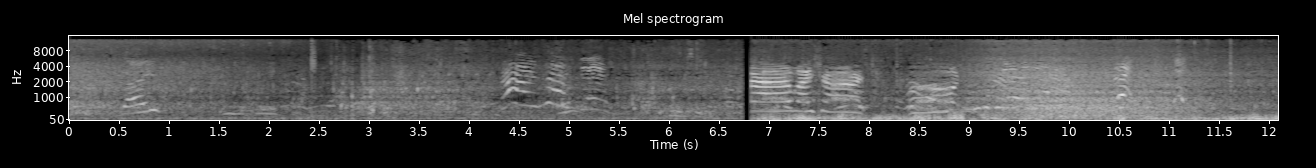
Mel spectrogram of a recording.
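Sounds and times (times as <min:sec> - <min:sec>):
small waves washing on beach: 0:00.0 - 0:12.0
water splashing: 0:00.0 - 0:12.0
children's voices: 0:04.1 - 0:05.7, 0:08.4 - 0:11.5.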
